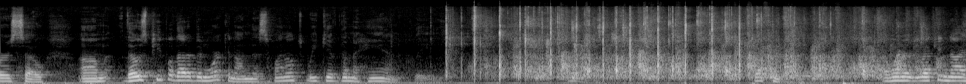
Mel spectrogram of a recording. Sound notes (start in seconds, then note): 4.5 audience applauding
